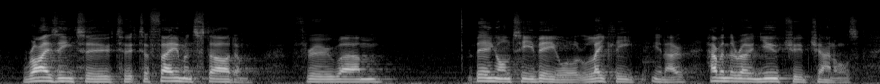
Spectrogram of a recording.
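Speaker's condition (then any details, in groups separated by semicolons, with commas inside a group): No condition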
